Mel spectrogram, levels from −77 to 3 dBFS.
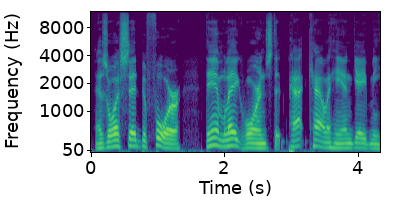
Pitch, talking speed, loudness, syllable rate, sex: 125 Hz, 150 wpm, -16 LUFS, 4.2 syllables/s, male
